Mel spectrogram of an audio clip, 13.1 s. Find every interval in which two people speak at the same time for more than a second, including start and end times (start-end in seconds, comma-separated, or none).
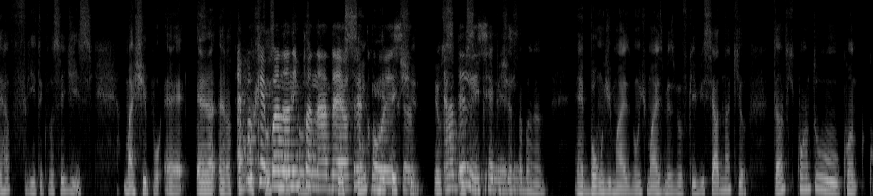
3.5-7.9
